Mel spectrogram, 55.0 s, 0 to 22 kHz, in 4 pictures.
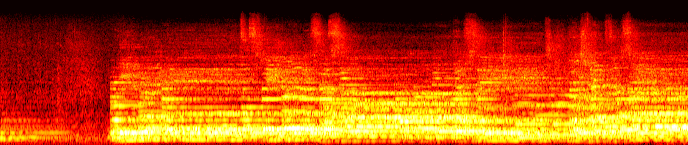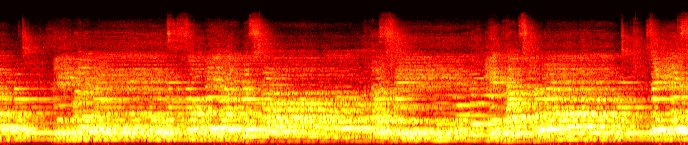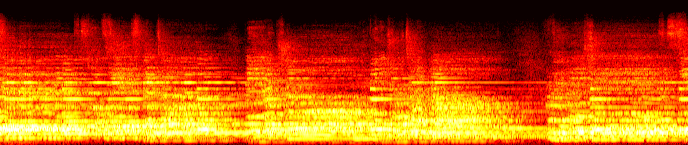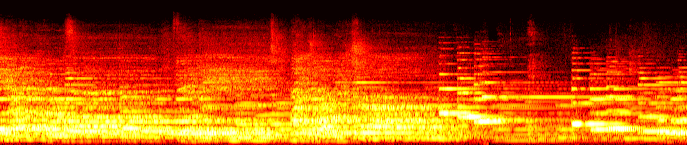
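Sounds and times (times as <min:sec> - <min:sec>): mixed choir singing: 0:00.0 - 0:55.0
piano accompaniment: 0:00.0 - 0:55.0.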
